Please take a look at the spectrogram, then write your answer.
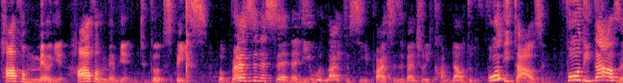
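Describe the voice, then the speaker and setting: The speaker goes on with hardly any pauses over noticeable background noise. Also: moderate pace. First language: not English. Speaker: finance news YouTuber. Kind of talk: reading news aloud with commentary. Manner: casual, self-interrupting.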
